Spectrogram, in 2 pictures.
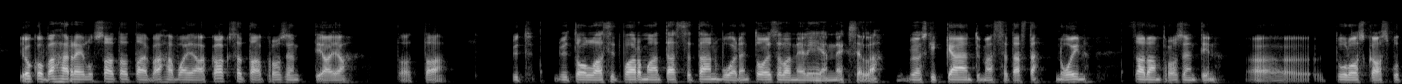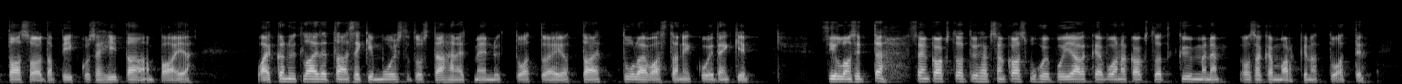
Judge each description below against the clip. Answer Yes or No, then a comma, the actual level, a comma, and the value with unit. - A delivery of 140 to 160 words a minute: No, average, 120 wpm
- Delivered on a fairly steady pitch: Yes, narrow, 1.9 semitones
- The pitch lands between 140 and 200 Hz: No, low, 115 Hz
